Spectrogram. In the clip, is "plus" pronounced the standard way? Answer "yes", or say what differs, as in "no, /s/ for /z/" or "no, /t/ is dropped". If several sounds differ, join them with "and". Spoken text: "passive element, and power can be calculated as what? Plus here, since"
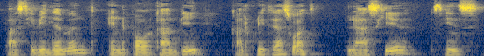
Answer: no, /b/ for /p/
